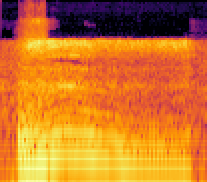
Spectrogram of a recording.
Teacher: So S has no voicing. Z has voicing. Z. So we say the S sound and the Z sound are also paired consonants.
